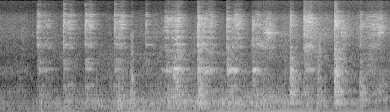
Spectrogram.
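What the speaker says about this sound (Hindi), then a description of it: "वही बस ला भून कर मैं बना रहा हूँ" Chowmein noodles are stir-fried in a metal pan in a Chhattisgarh village kitchen, with a close, loud, steady rhythm of about a dozen spatula scrapes and clanks against the pan.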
